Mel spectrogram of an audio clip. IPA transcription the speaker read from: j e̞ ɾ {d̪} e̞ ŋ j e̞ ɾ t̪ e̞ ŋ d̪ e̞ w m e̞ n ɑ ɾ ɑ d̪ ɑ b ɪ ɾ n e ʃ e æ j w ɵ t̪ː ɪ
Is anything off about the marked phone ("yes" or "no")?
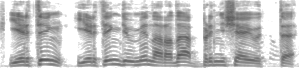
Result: yes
